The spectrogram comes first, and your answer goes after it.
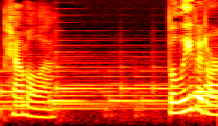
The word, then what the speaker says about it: Pamela: Therefore, Pamela's etymology was most likely intended to mean sweetness. Sidney also pronounced the name Pamela rather than the Pamla pronunciation we're familiar with today.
